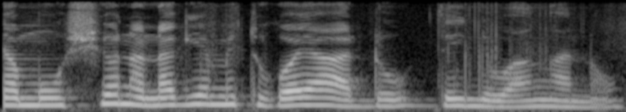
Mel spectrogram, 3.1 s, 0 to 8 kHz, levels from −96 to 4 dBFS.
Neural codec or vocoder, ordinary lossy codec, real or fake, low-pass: none; none; real; 7.2 kHz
